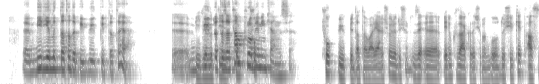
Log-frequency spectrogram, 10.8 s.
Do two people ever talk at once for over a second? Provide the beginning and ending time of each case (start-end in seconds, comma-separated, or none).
3.9-5.2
